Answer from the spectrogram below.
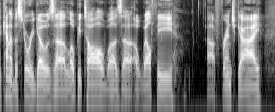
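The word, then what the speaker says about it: L'Hôpital: like l'hospital's rule right the s here is silent low pete all the guys french so there you go and there's the pronunciation down at the bottom l'hopital kind of an interesting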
